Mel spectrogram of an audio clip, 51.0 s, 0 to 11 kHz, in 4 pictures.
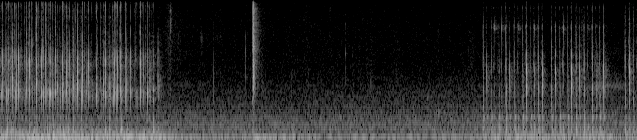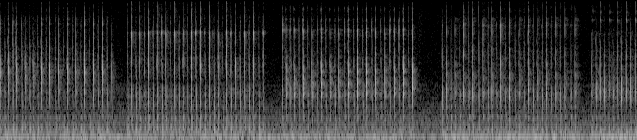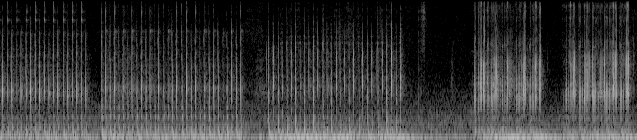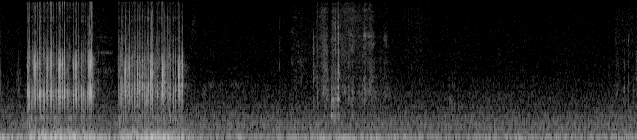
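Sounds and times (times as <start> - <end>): fast typing on mechanical keyboard: 0.0 - 3.2, 9.6 - 33.6, 34.9 - 38.2, 38.8 - 42.0.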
